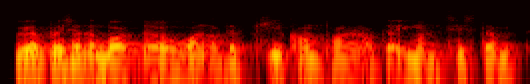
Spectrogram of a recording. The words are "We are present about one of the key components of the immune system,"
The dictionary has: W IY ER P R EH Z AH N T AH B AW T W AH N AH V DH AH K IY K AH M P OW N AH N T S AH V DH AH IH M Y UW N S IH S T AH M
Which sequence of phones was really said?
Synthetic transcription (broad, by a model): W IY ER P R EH S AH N AH B AW T W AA N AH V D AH K IY K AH M P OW N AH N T AH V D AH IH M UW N S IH S T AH M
